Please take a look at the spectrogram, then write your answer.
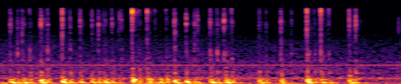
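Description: Fast, continuous typing on a computer keyboard while adding a new keyword, dense clattering keystrokes in quick bursts, loud and close with no voices.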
